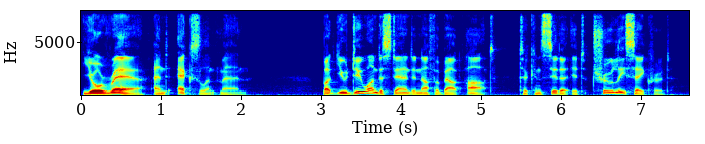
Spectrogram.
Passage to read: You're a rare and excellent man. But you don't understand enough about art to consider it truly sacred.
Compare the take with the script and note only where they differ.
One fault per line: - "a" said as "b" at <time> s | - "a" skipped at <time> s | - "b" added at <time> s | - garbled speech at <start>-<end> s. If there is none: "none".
- "a" skipped at 0.3 s
- "don't" said as "do" at 3.3 s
